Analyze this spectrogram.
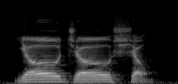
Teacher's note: the Y can sound like a Y, J, or she, just like the double L.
